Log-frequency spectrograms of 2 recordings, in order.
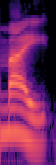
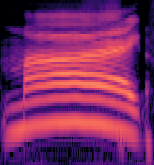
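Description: First: The word is said quickly and plainly. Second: The word is said slowly and drawn out. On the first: "Instead of mate" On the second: "they're like"

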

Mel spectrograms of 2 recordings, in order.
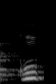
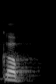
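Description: First: The vowel is a long 'oo' sound. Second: The vowel is a short 'uh' sound. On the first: The speaker calls it wrong. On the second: The speaker calls it right.

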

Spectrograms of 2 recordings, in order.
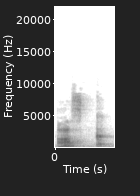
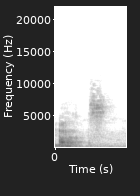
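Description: First: The word is said with careful articulation. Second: The word is said in a distorted way. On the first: The speaker calls it right. "The right word is ask. You articulate the word ask in the right manner" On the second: The speaker calls it wrong. "You can't say ask"

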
